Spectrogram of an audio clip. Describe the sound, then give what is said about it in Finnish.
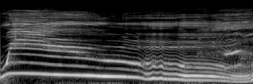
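A novelty firework lets out a loud squeal, one long whiny whistle that slides slowly downward in pitch and wobbles near the end, lasting a couple of seconds with no talking. “Ja viimeinen palkintoehdotus on Kissan Pier U. Mm. Boo. Syystä, Boo. että kyseinen ilo ilotulite sanoo”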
